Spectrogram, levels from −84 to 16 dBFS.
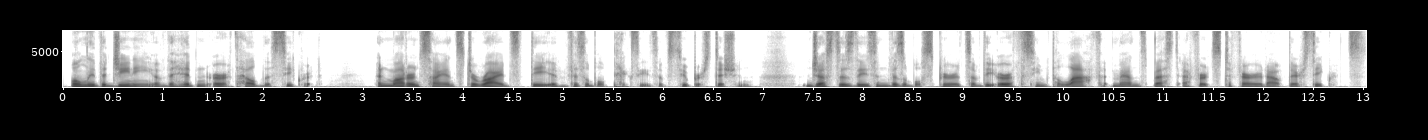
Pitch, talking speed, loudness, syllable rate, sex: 90 Hz, 180 wpm, -22 LUFS, 5.4 syllables/s, male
